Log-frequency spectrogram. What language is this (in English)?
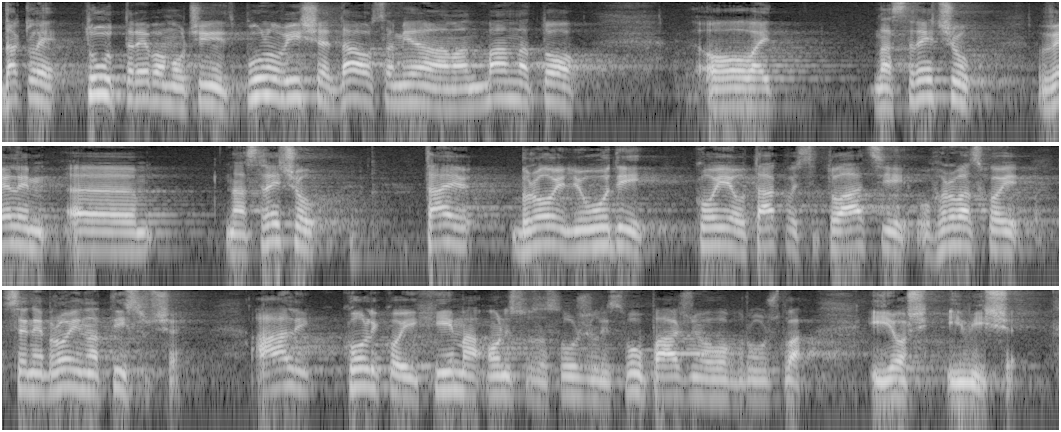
Croatian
